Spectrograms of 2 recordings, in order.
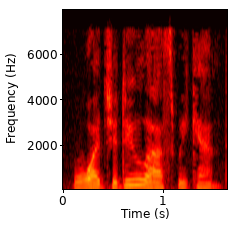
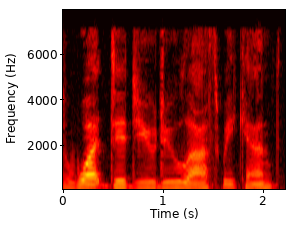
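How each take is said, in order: First: 'What did' is linked into one short syllable. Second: Each word, including 'did', is said separately. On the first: The speaker calls it right. "We link the words together. So it sounds like" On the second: The speaker calls it wrong. "We never say, as native English speakers"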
